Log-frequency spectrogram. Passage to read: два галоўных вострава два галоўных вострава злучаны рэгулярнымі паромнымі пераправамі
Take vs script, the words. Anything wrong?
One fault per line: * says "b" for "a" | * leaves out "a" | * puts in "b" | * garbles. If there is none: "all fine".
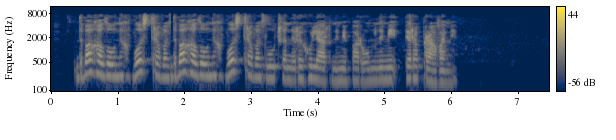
all fine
